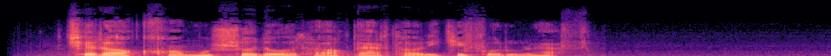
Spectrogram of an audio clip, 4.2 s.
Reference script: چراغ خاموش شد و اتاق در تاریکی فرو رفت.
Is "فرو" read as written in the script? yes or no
yes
